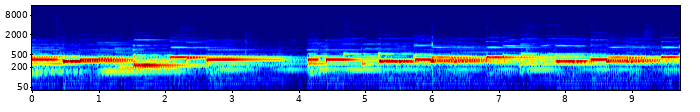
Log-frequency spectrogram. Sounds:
music
harp
musical instrument
playing harp
plucked string instrument

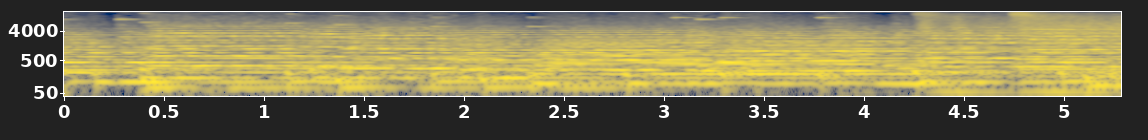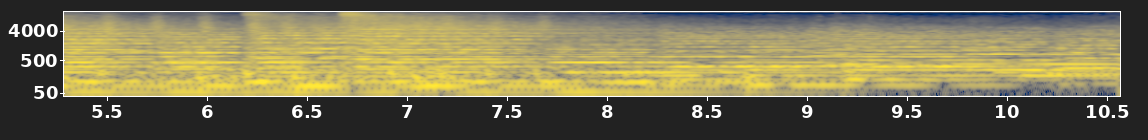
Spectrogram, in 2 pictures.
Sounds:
music

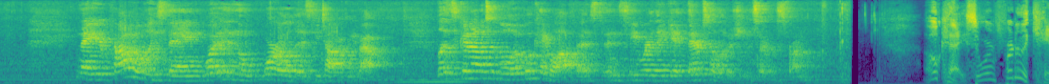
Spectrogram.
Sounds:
television
speech

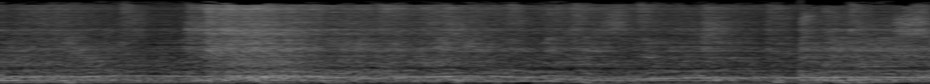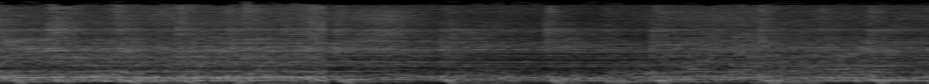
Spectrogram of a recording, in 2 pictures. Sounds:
television

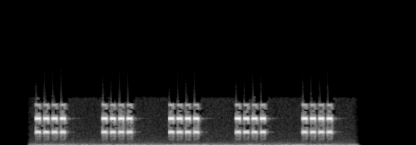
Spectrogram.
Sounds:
alarm clock

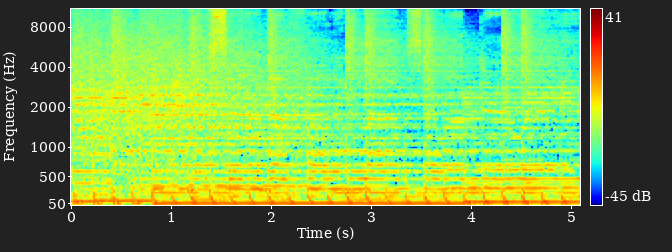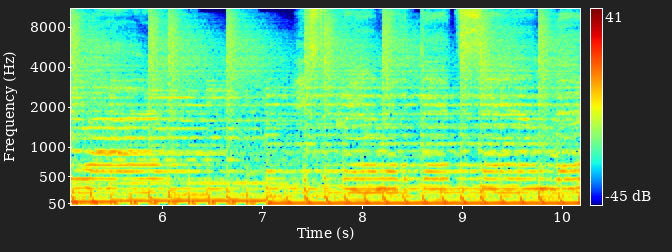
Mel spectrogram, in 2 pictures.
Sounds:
music

